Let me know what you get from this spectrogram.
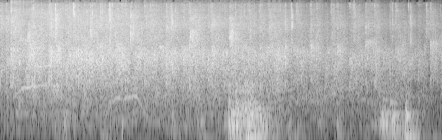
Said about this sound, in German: gebt mir einen warmen Applaus für Lisa Benzel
